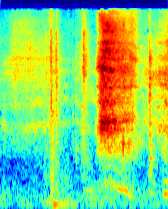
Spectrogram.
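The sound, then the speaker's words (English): A door is opened, giving a few soft knocks and clunks followed by a louder, brighter scrape near the middle, with faint voices underneath. “Kim opens the door.”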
